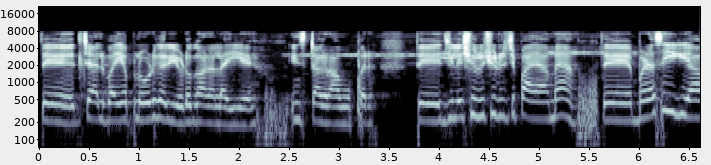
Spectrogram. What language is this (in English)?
Dogri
